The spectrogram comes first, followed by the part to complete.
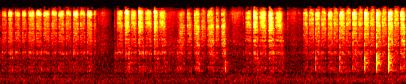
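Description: Marker tip scribbling rapidly back and forth on paper, colouring in a shape with quick, even strokes. It pauses briefly about two seconds in and again near six seconds, and the strokes turn fewer and sharper near the end.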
